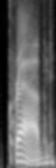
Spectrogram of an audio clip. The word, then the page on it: crabbed: American English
